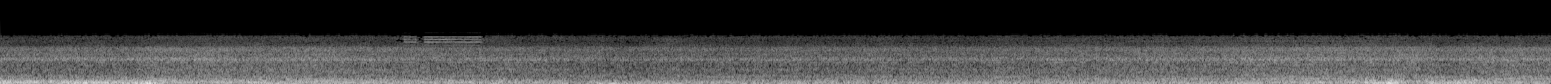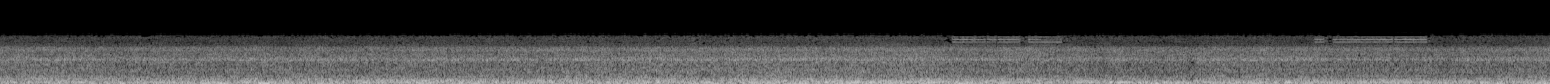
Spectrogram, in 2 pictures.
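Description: Motorcycle riding along at steady speed, heard from a camera on the bike: a continuous blend of engine drone and wind noise. A few short high beeps cut in briefly, once early and twice near the end.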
